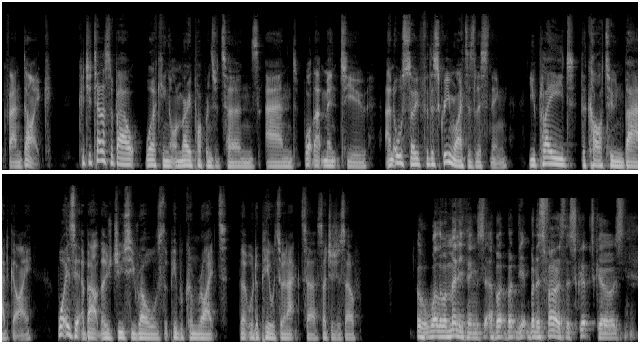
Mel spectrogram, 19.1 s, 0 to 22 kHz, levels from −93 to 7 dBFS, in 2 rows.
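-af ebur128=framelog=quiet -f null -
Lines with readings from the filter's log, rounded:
Integrated loudness:
  I:         -24.0 LUFS
  Threshold: -34.2 LUFS
Loudness range:
  LRA:         3.4 LU
  Threshold: -44.3 LUFS
  LRA low:   -26.4 LUFS
  LRA high:  -23.0 LUFS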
